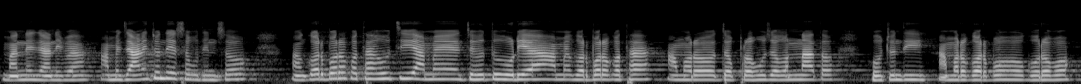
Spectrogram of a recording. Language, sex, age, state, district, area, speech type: Odia, female, 30-45, Odisha, Jajpur, rural, spontaneous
